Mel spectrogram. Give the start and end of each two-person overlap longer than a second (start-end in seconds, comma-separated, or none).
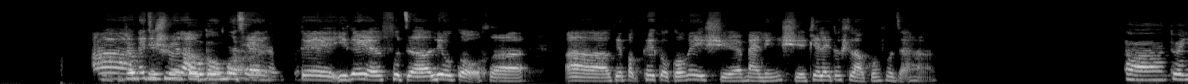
1.0-2.8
